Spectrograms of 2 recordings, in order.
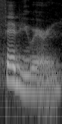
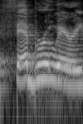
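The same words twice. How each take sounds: First: The first R sound is left out. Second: The first R sound is clearly pronounced. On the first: The speaker calls it right. "I think you meant February" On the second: The speaker calls it wrong. "say February to somebody"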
